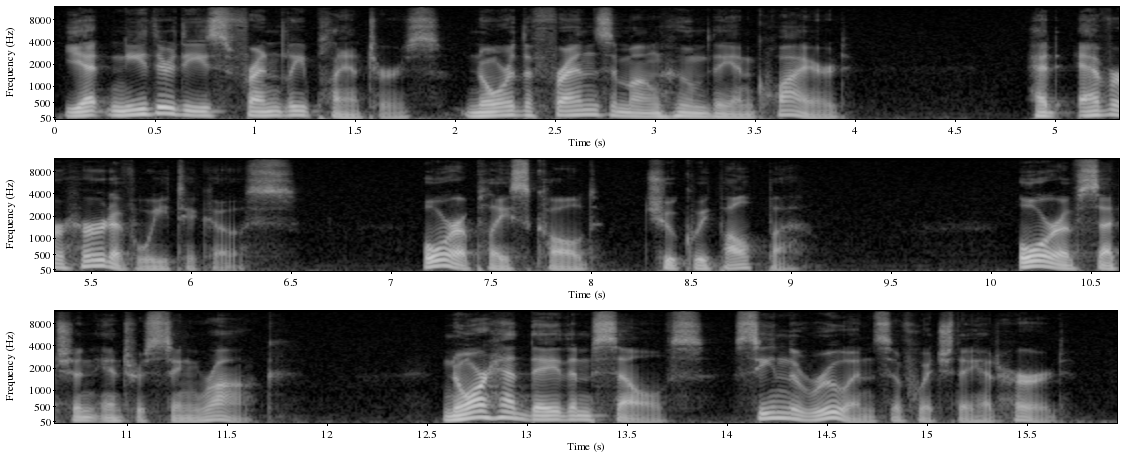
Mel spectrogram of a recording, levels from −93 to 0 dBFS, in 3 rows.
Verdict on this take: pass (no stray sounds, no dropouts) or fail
pass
